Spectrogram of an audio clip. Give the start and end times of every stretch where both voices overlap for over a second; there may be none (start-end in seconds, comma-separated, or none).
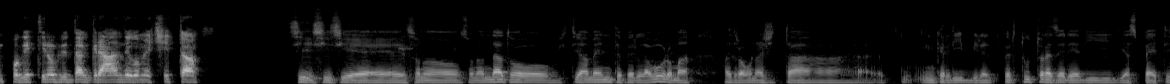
none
